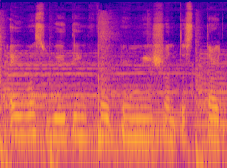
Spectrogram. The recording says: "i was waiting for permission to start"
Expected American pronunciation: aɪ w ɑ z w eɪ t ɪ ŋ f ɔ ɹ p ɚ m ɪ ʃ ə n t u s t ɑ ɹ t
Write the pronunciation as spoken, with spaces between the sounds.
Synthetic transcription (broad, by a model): aɪ w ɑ s w eɪ t ɪ ŋ f ɔ ɹ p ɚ m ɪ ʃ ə n t u s t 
